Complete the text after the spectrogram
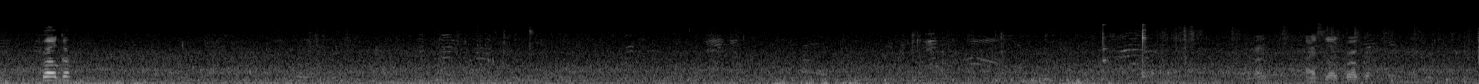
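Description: A man speaks briefly nearby.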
